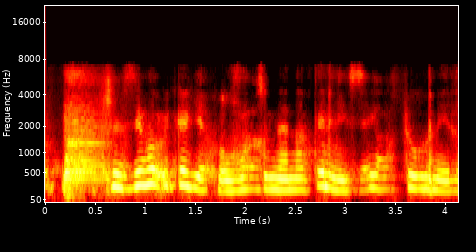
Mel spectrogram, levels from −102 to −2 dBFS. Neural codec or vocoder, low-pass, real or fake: codec, 16 kHz in and 24 kHz out, 0.9 kbps, LongCat-Audio-Codec, four codebook decoder; 7.2 kHz; fake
